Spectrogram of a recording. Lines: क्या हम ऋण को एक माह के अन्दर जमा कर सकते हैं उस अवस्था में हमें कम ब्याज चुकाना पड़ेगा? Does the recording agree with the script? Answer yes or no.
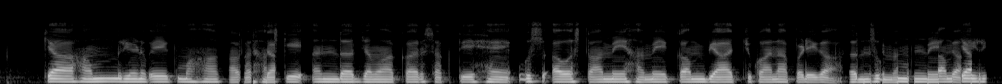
no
